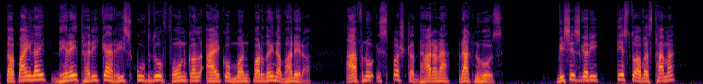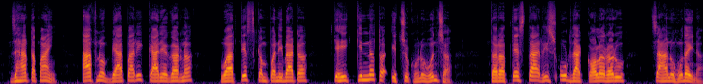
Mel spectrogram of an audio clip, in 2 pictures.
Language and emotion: Nepali, neutral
